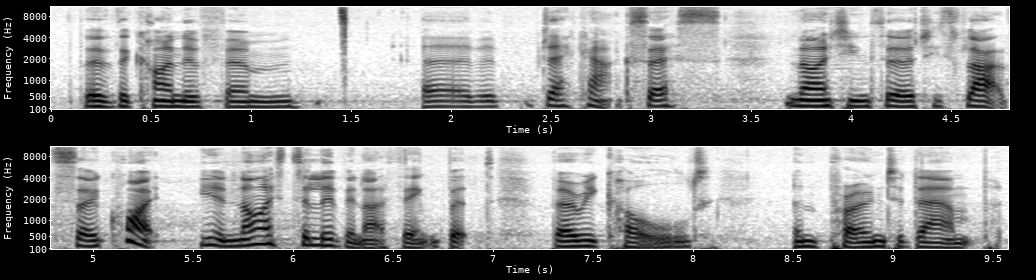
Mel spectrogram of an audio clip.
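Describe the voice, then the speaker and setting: Soft-spoken and fairly low in pitch, a woman talks at a fairly slow pace. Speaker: panelist. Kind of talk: panel discussion.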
